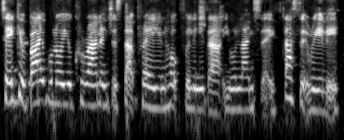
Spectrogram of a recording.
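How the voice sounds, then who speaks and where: A woman's voice: a little high, fairly even intonation, normal speed, creaky, a bit bright, no room sound, poor audio. Earnest woman host, dry sound. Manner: earnest, emphatic. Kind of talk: casual interview.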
